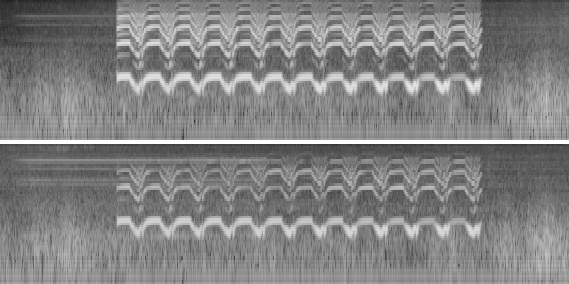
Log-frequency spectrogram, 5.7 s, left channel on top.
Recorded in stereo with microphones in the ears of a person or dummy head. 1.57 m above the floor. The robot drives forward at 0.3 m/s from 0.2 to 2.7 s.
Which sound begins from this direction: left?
A siren, at 1.2 s.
